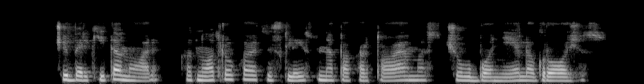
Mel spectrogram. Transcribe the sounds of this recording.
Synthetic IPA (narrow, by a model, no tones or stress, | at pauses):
t͡ʃʲʊbʲɛɾʲkʲiːt̪ʲɛnoːɾʲɪ | kɐt̪nuɔt̪ɾɒʊkoːjɐt̪ʲsʲɪsʲkʲlʲɛɪst̪unʲɛpɐkɐɾt̪oːjɛmɐst͡ʃʲʊlˠboːnʲeːlʲoːɡɾoːʒʲɪs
